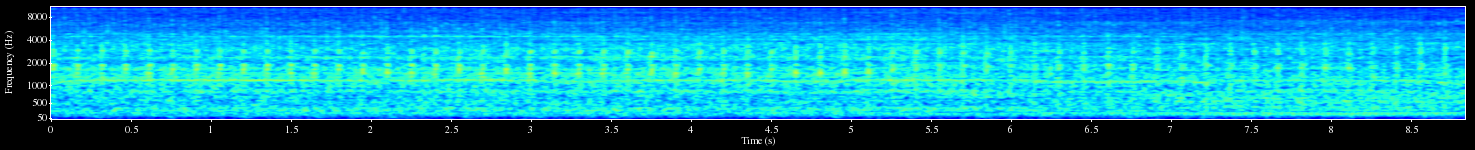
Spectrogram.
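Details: Lada Priora with 21126 engine at steady idle: sharp, regular ticking knock about three per second over the engine; knock at idle, source undetermined.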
